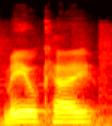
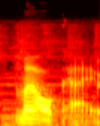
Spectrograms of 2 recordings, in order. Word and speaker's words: Maokai: i'm not gonna pick mayukai uh maokai right that's how you say his name um i'm gonna pick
